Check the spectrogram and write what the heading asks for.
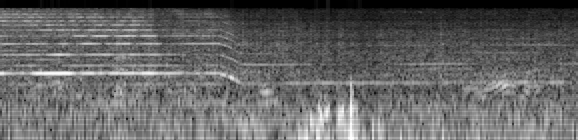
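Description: Electric motor and propeller of a small radio-controlled flat jet whining overhead at a steady high pitch. The pitch drops lower about two seconds in as the motor slows, and a sharp thump follows shortly after.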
